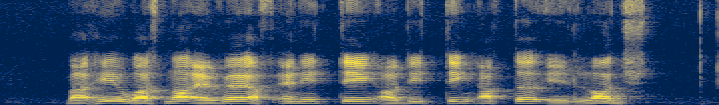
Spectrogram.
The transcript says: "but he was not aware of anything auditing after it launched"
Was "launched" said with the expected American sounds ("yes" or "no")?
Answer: no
